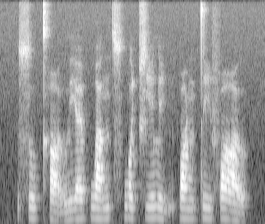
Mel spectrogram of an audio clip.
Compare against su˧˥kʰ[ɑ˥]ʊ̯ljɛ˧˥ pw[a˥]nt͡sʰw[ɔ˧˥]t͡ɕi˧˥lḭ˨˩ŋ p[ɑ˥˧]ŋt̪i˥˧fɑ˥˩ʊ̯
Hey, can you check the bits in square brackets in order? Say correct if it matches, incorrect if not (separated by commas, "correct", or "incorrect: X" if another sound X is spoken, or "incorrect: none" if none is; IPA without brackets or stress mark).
incorrect: ɑ̰˨˩, incorrect: a˧˥, incorrect: ɔ˧, correct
